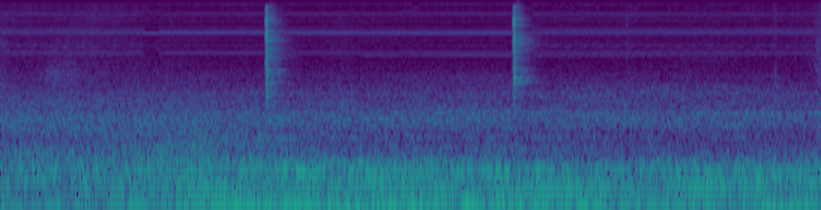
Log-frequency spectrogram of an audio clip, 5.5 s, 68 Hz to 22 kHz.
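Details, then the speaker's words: Hornby Flying Scotsman model on a programming track, being given address 4472 on its newly fitted sound decoder; two sharp, crisp clicks about a second and a half apart while the light flashes; normal DCC programming clicks confirming the address. "press enter the light flashes you hear that clicking sound and then when it stops flashing"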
